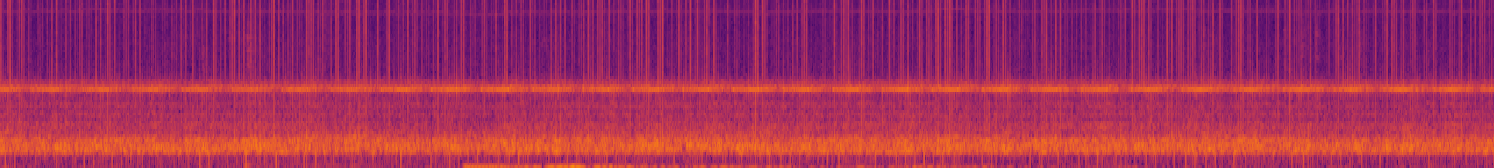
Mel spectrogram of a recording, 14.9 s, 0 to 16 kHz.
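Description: NOAA-18 weather satellite's APT image signal received on 137.9125 MHz and played as radio audio: a steady high tone pulsing regularly, under loud static hiss.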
